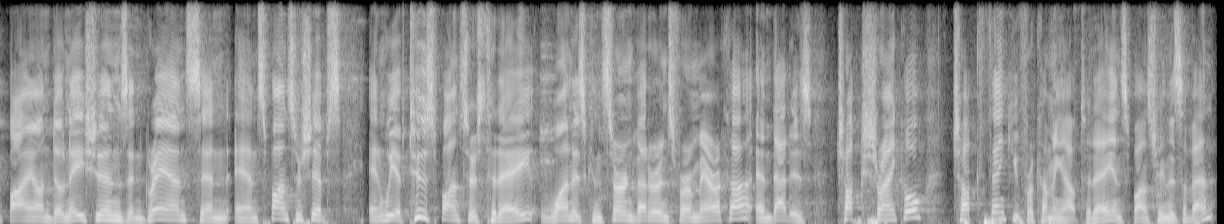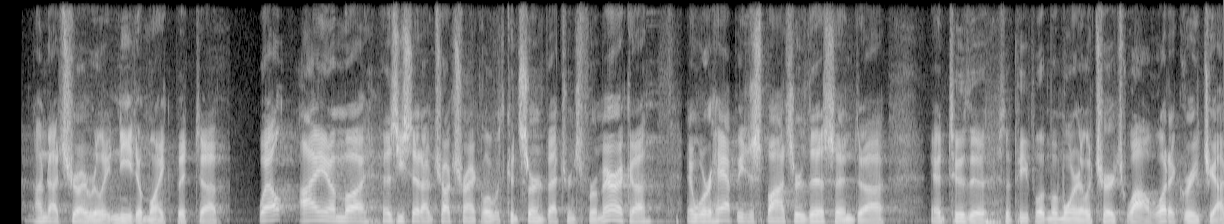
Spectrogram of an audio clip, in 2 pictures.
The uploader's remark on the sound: Listen to the stories and voices of local veterans recorded live August 17, 2016 at Memorial Park Presbyterian Church in Allison Park, Pennsylvania.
